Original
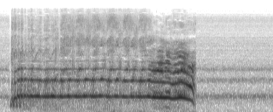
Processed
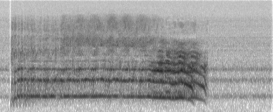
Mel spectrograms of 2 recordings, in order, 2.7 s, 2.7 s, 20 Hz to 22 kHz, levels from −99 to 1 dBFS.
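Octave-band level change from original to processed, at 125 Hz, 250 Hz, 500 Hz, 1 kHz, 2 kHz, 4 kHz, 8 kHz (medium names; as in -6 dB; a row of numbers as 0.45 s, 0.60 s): no reading, under -15 dB, -5.5 dB, +2.5 dB, +6.0 dB, +11.0 dB, +14.0 dB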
